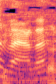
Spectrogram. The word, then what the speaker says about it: Nevada: It's Nevada. – Okay. – If you're in Missouri, it's Nevada.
